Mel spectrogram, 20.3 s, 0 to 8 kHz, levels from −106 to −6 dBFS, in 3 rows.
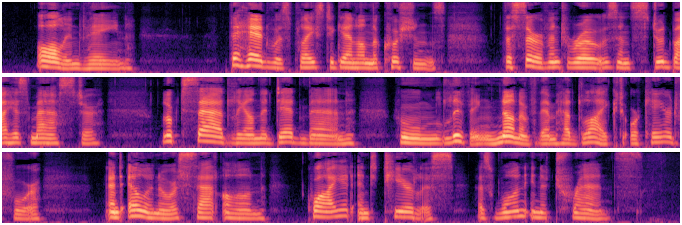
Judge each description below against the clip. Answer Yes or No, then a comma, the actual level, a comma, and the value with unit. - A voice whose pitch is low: No, medium, 155 Hz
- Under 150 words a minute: Yes, average, 140 wpm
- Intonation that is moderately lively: Yes, average, 3.7 semitones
